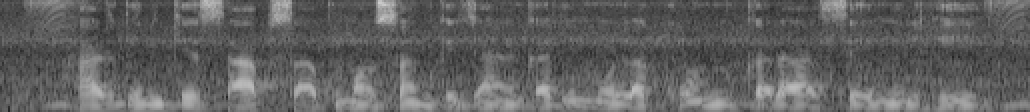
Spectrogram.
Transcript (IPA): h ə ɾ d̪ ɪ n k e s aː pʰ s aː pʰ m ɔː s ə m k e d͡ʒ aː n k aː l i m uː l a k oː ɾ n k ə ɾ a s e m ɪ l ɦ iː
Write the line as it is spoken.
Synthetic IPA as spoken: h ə ɾ d̪ ɪ n k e s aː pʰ s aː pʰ m ɔː s ə m k e d͡ʒ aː n k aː ɾ i m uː l a k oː n k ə ɾ a s e m ɪ l ɦ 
